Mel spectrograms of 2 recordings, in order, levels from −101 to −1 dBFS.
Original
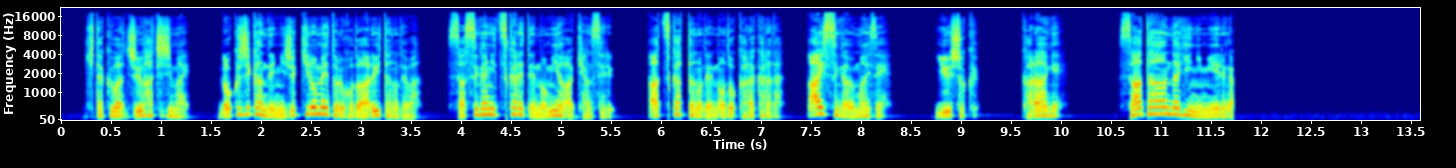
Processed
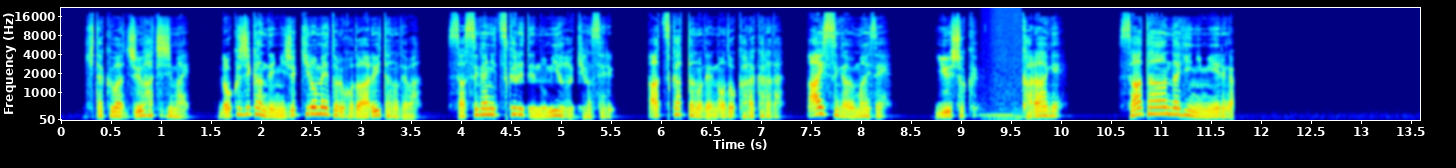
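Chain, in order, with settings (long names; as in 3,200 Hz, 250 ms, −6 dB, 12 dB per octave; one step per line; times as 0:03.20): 0:04.49–0:05.27: gain on a spectral selection 490–1,400 Hz −25 dB
0:09.09–0:09.74: background raised ahead of every attack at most 52 dB per second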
